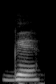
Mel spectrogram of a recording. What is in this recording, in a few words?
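"г" Russian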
